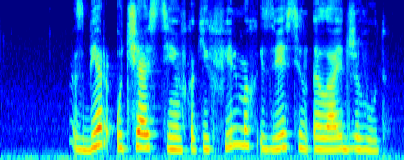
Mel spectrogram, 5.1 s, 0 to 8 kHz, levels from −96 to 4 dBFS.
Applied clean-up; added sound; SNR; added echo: none; none; none; none.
